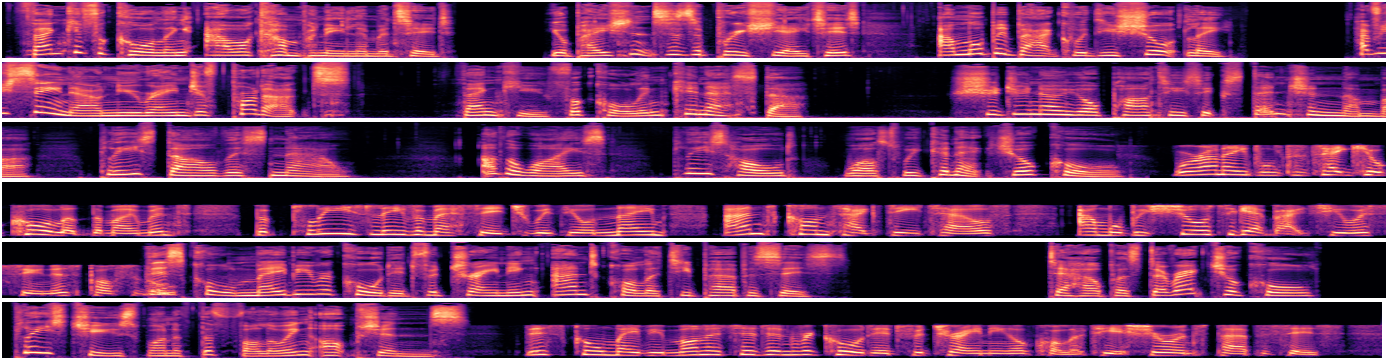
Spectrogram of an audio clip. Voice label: IVR

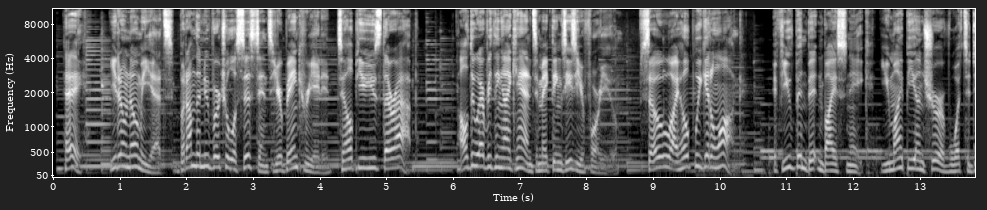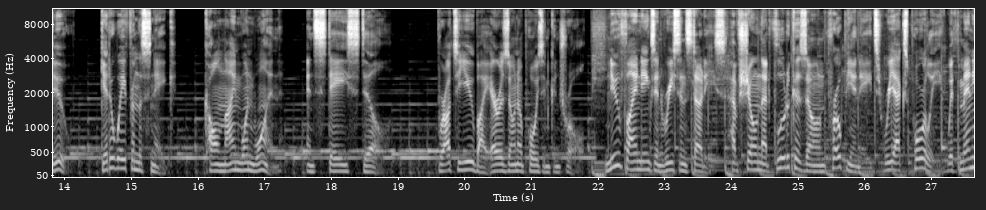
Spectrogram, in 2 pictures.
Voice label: Explainer E Learning

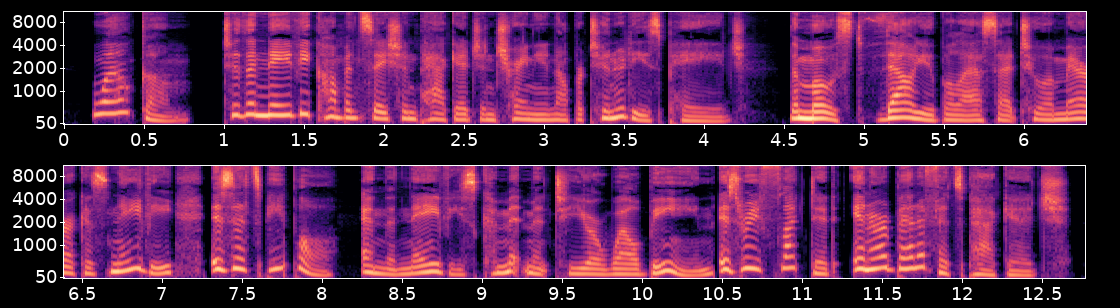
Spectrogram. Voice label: Corporate

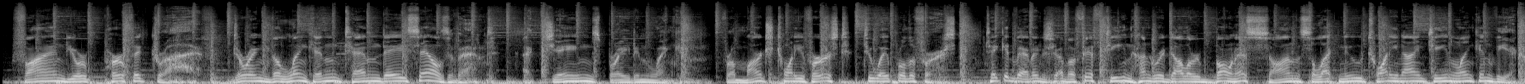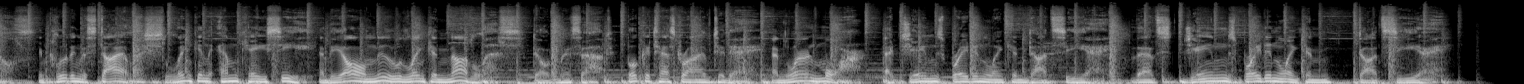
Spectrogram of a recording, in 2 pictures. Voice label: Luxury Read

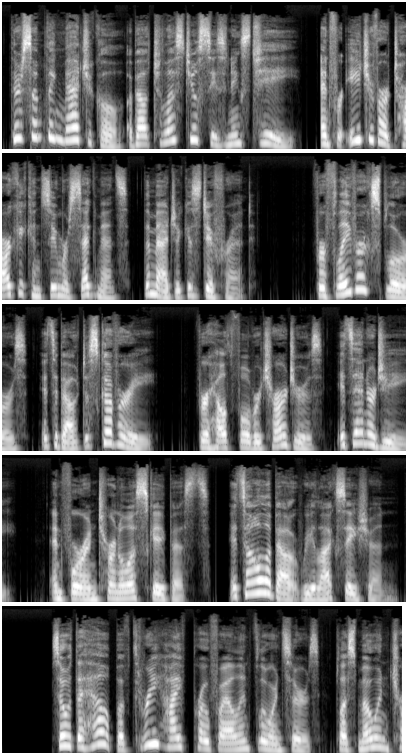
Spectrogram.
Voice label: Corp Explainer

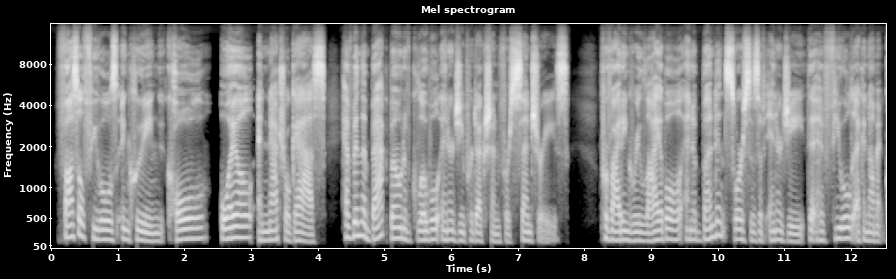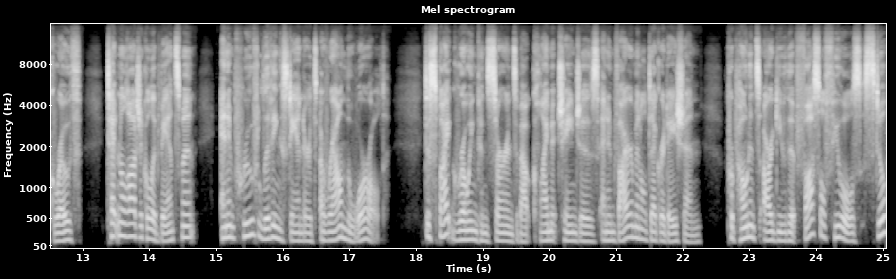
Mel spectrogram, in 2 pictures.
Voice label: Narration Auditions

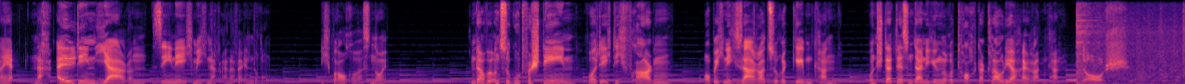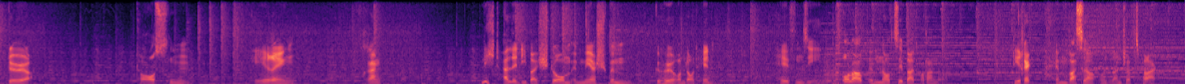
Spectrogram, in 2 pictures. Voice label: German Commercial

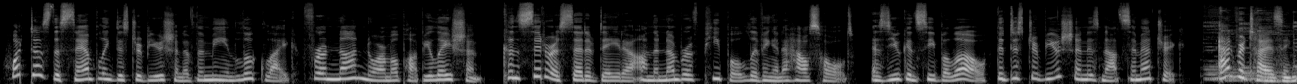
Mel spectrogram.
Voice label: eLearning English

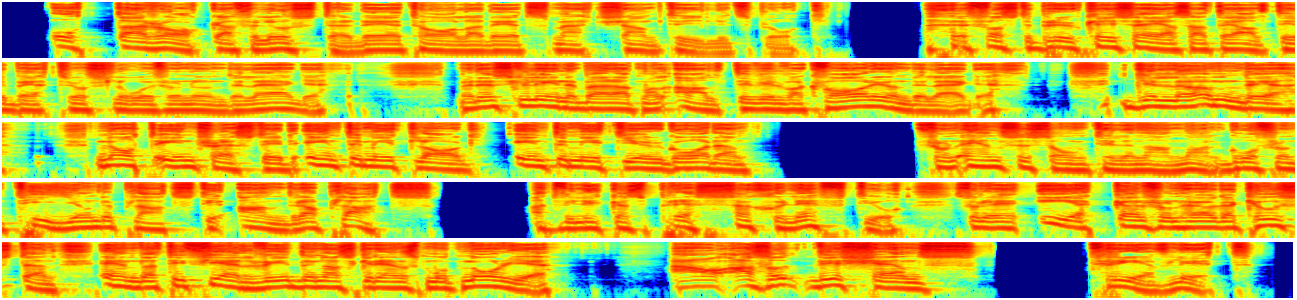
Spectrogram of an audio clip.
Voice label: Voice Over; Malta Films

